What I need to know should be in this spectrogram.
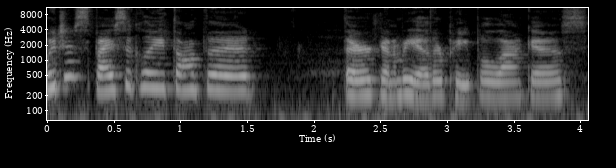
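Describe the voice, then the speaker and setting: A woman's voice in a Kentucky accent, with very wide pitch swings. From Eastern Kentucky. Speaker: podcast host. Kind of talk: casual chat. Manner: rambling.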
